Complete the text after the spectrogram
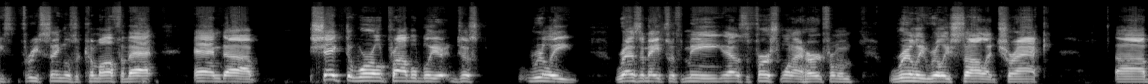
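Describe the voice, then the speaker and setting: A man's voice: medium pitch, bright, forceful tone. A man hosting a music show in a casual, informal chat, repeating phrases for emphasis.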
